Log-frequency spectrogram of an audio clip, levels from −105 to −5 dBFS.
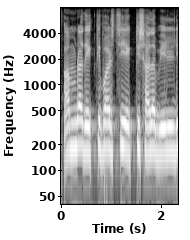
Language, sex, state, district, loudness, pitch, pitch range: Bengali, male, West Bengal, Cooch Behar, -12 LUFS, 170 Hz, 165-180 Hz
